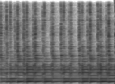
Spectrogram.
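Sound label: MANDOLIN TREMOLO, Plucked Strings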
